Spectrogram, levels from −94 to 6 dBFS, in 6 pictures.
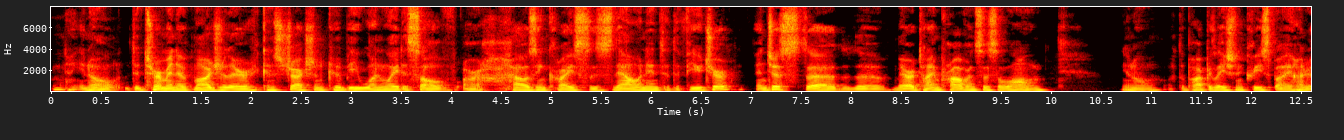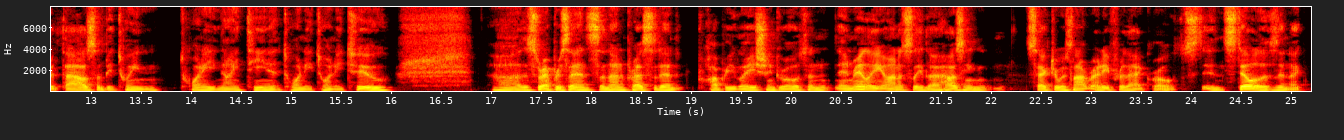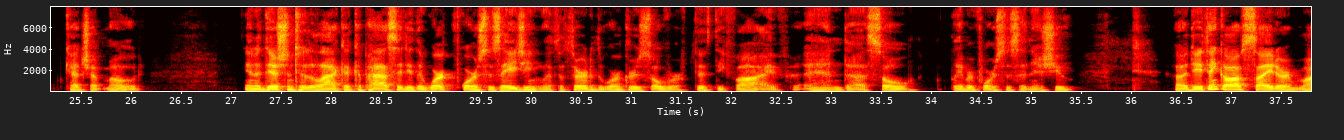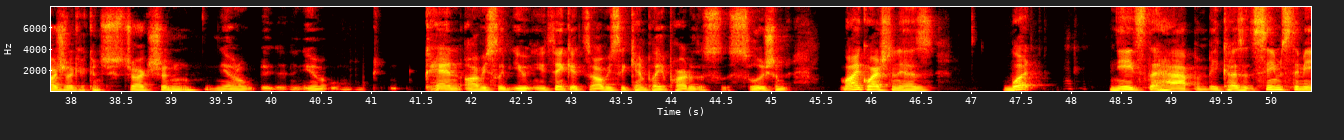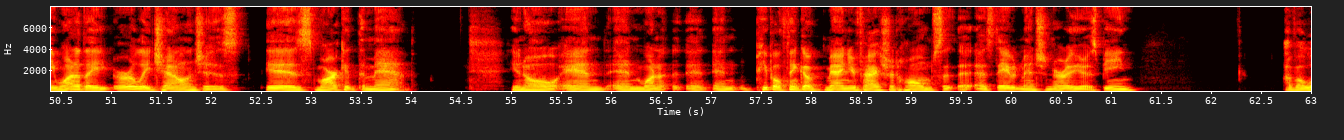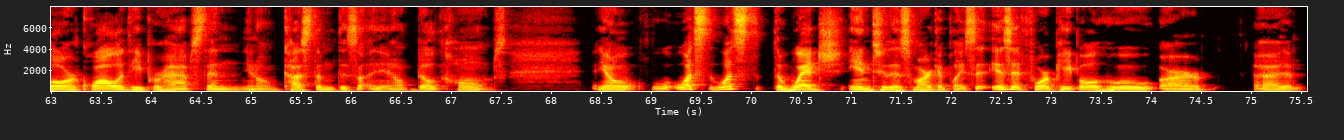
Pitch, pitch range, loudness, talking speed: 120 Hz, 115-130 Hz, -21 LUFS, 150 wpm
